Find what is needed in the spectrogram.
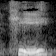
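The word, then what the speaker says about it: chi (χ): Greek letter X is actually chi. That's how they say it.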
